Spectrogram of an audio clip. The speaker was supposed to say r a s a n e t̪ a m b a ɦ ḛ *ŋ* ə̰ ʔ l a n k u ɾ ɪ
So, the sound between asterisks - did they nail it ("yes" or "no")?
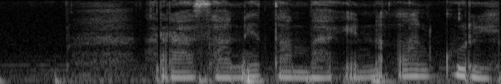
no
